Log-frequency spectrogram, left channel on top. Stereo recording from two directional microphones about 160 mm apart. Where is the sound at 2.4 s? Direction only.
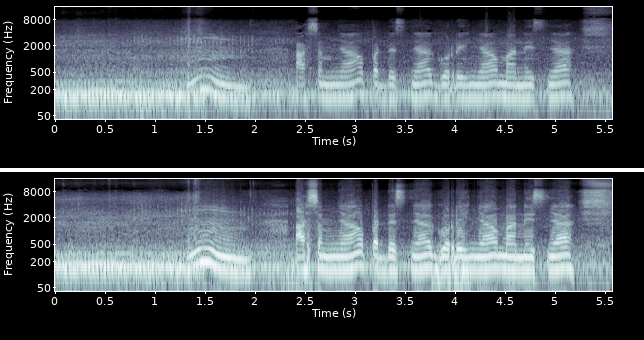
45° right (ahead or behind).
